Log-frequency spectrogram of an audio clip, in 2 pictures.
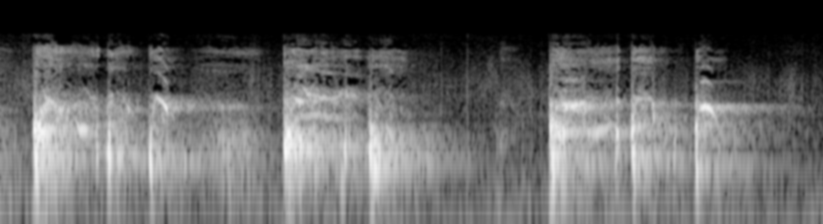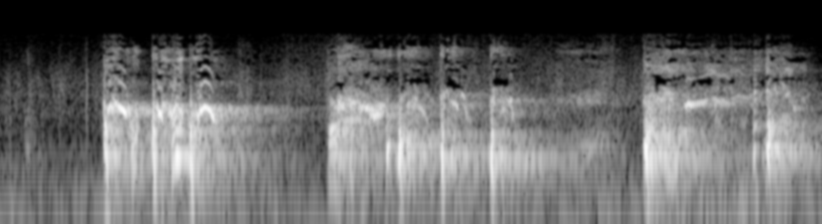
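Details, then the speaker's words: Uncomplicated chronic bronchitis cough, teaching recording on cough in internal medicine: six bouts of repeated coughing, each a short run of harsh coughs. "Oppure il prossimo esempio di una bronchite cronica senza complicazioni."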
